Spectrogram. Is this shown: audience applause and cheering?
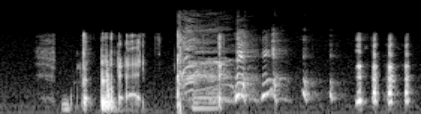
no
